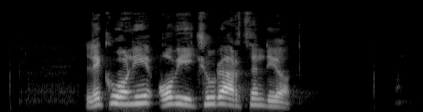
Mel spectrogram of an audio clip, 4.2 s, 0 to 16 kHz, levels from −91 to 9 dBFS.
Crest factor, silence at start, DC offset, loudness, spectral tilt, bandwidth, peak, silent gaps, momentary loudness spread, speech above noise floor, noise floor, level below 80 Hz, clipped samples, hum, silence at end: 18 dB; 0.85 s; under 0.1%; -27 LUFS; -6.5 dB/octave; 11.5 kHz; -10 dBFS; none; 9 LU; over 64 dB; under -90 dBFS; -82 dBFS; under 0.1%; none; 1.35 s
